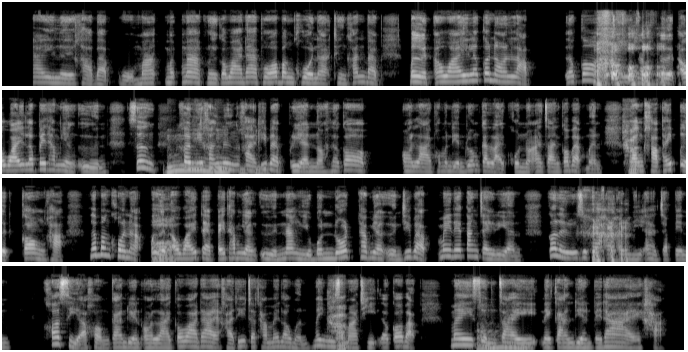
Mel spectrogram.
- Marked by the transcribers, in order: laugh; chuckle
- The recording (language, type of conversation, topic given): Thai, podcast, เรียนออนไลน์กับเรียนในห้องเรียนต่างกันอย่างไรสำหรับคุณ?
